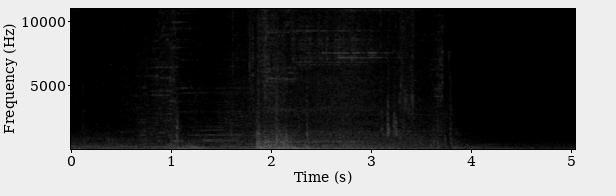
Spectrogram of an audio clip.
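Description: A chest creaks open with a bright magical shimmer.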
